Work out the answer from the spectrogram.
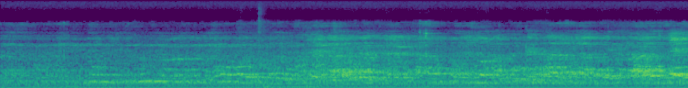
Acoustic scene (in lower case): cafe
